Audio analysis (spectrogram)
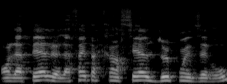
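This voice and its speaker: Talking at a fairly slow pace, a man has a high pitch and fairly even intonation. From Quebec, Gatineau. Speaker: director of an LGBT advocacy organization. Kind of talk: radio interview.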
